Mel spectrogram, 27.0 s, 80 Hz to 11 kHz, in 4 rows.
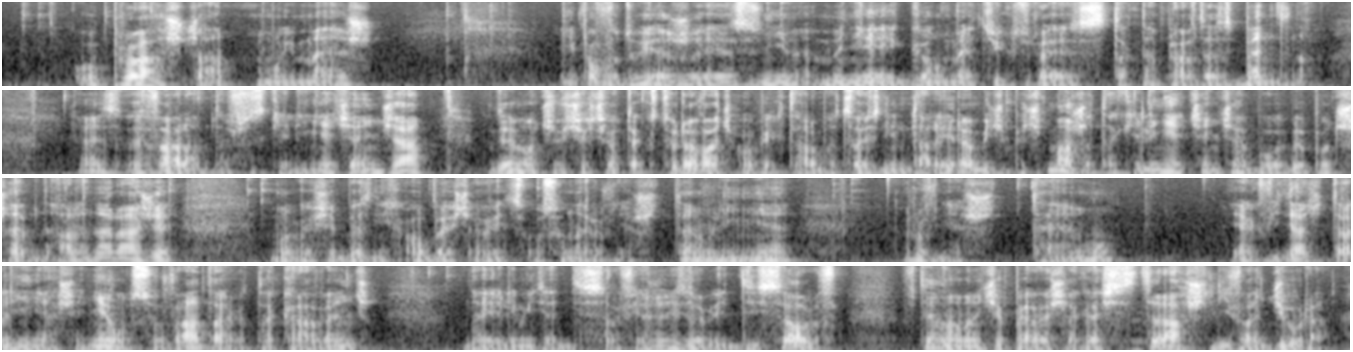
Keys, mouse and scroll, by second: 0.4 x, 4.3 x, 5.3 x, 7.5 x, 8.3 x, 9.8 x, 15.2 x, 21.9 shift+x, 23.0 x.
